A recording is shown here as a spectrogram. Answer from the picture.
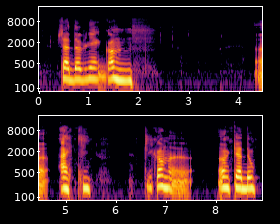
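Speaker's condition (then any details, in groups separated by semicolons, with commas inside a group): Cerebral palsy; since birth, respite house since age 8 or 9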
